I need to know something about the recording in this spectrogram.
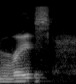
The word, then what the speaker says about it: Rhys: on LinkedIn it's Rhys try to pronounced like Reese's Peanut Butter Cups not rice if you're trying to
